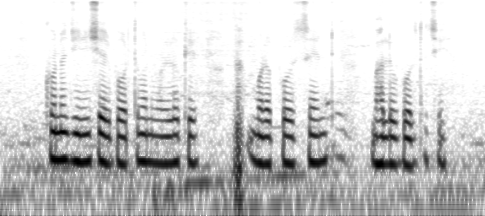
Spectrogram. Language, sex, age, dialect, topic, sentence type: Bengali, male, 18-24, Western, banking, statement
